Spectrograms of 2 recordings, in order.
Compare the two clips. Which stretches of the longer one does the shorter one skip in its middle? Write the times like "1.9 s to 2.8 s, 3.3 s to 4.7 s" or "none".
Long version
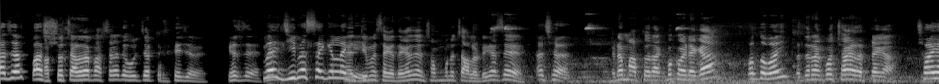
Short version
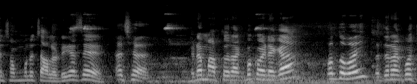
none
